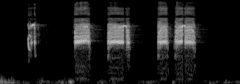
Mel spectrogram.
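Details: Black francolin of the Sindhi patha type calling: a short first note, then two paired groups of loud, harsh, grating bursts separated by a brief pause, all within two seconds, against a quiet background.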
